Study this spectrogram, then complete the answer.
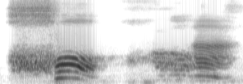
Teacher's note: K itu dia pangkal lidahnya saja naik, tapi seluruh lidahnya tidak. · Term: huruf k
